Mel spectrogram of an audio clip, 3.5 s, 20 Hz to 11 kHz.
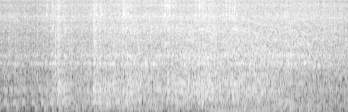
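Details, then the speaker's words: Honda Vario 110 scooter that previously would not take throttle, after a stator coil fix: it idles evenly and picks up smoothly when the throttle opens; the regulator reads normal, the stator is still suspect, and it now takes throttle. "Cuman bedanya udah mau digas."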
